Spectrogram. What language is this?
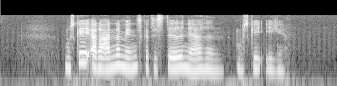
Danish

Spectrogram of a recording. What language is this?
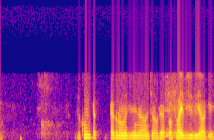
Punjabi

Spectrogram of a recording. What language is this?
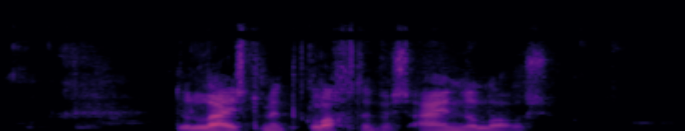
Dutch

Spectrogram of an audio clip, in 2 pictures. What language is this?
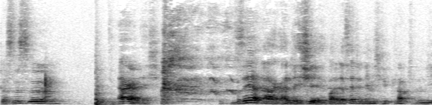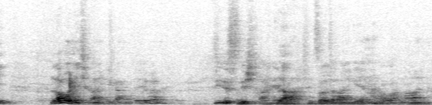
German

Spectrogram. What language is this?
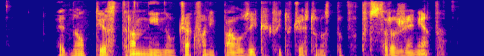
Bulgarian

